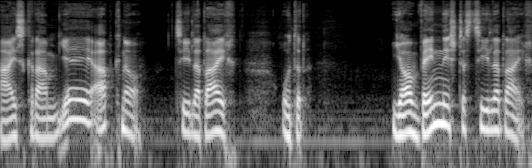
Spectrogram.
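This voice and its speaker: On a very clean recording with a silent background, a man with a fairly high pitch speaks very slowly in lively intonation, with long, frequent pauses. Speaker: mental coach, podcast host. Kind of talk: solo podcast explainer. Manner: conversational, informal.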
